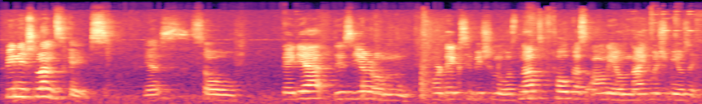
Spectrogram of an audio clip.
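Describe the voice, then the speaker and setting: In a crowded exhibition hall, a young non-native speaker from Argentina introduces the art on display in casual talk. Her mid-range voice moves slowly, with frequent hesitation and fillers. The room mic sits far away, leaving her voice distant within the hall's noise.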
